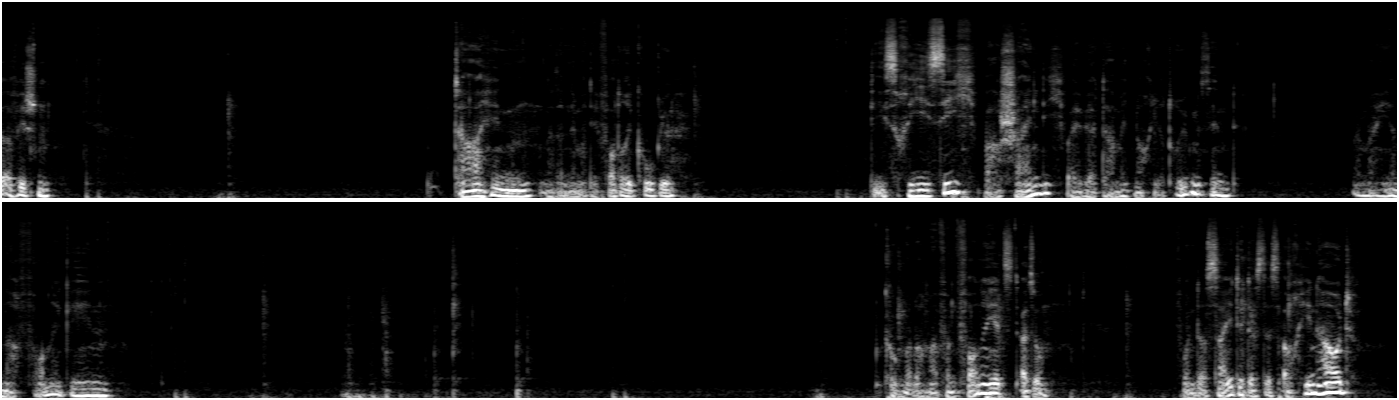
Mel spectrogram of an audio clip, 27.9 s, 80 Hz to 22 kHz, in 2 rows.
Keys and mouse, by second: 2.2 g, 6.8 r, 9.6 KP_3, 11.4 g, 16.5 r, 18.4 middle click, 22.8 KP_1, 23.8 KP_3, 25.1 r, 26.7-27.9 middle drag.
